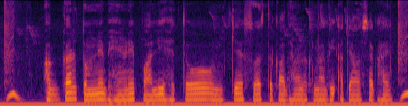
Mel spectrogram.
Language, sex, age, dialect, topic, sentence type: Hindi, male, 18-24, Awadhi Bundeli, agriculture, statement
